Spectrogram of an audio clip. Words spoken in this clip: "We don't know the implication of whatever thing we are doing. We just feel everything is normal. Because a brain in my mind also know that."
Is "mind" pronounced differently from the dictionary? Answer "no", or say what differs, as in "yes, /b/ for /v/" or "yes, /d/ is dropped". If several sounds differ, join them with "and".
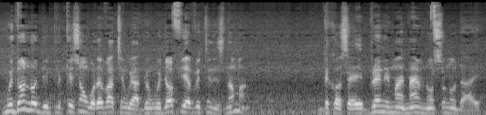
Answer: yes, /d/ is dropped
